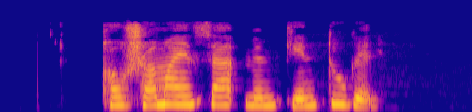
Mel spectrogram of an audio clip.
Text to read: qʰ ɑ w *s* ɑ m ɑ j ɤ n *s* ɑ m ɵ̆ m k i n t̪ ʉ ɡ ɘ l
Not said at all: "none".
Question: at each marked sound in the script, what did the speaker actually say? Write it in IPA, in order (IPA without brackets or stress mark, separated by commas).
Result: ʃ, s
